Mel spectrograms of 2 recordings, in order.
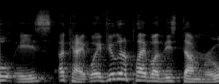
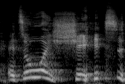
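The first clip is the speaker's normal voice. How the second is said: slow laughing punchline; rueful laughing aside, slowed; 10 semitones higher, 4 dB louder, slower than usual. Real, not acted. Laughing at own bad dates.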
